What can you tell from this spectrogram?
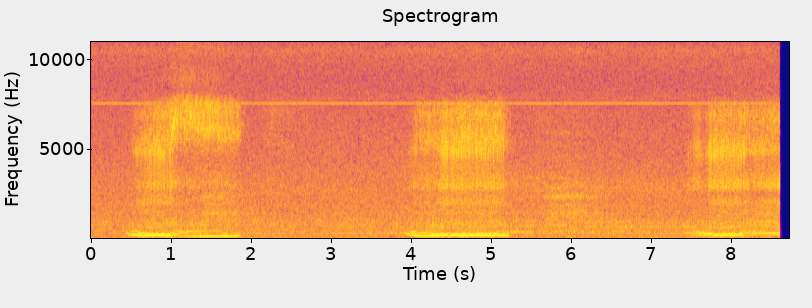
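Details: Scottish Fold cat snoring.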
